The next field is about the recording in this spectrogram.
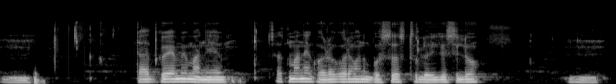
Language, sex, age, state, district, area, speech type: Assamese, male, 18-30, Assam, Barpeta, rural, spontaneous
